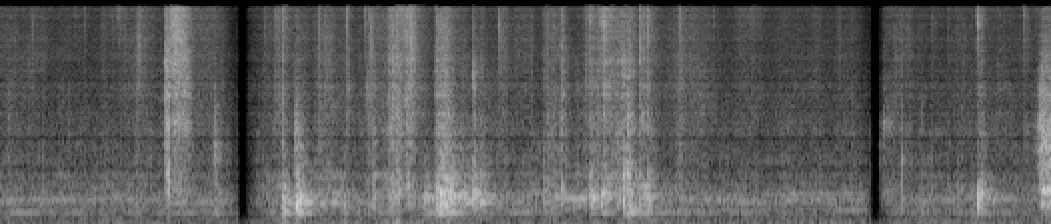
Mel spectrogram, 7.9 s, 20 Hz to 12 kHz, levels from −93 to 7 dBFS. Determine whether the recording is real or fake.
fake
